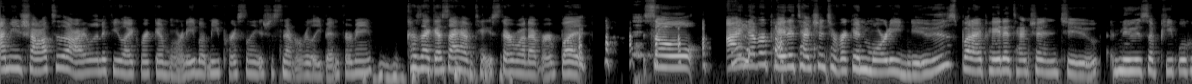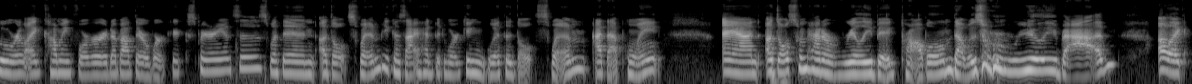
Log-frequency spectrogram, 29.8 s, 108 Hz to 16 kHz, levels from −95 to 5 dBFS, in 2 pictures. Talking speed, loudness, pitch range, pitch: 175 wpm, -33 LUFS, 205-255 Hz, 225 Hz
